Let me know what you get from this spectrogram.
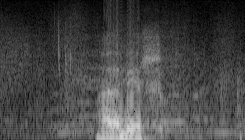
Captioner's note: Arabic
